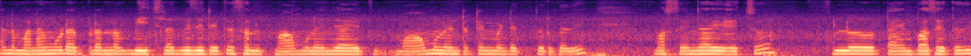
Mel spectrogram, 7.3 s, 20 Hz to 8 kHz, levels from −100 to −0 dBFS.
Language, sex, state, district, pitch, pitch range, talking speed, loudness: Telugu, male, Andhra Pradesh, Guntur, 160 Hz, 155-165 Hz, 155 wpm, -14 LUFS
